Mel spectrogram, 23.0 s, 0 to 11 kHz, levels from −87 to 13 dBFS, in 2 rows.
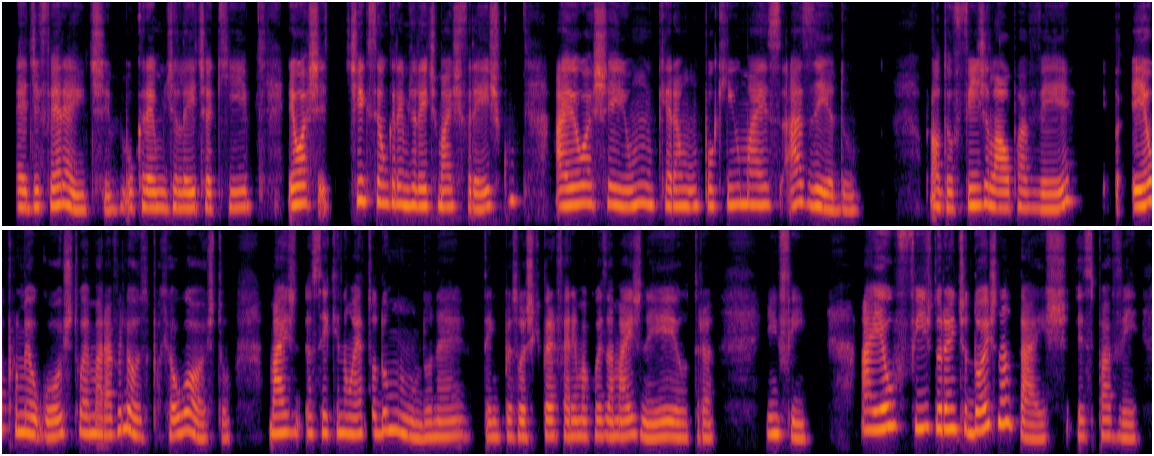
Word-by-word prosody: É 200 -1 +1
diferente, 200 -5 0
o 190 - -4
creme 195 0 +2
de 200 - -2
leite 190 0 +1
aqui. 195 +2 -3 0.3
Eu 225 +2 +6
achei 235 -3 +1
tinha 275 -1 +3
que 270 - -5
ser 265 - +1
um - - 0
creme 235 -2 +2
de 220 - +3
leite 215 0 +2
mais 205 0 0
fresco, 200 +8 -2 0.3
aí 215 +1 +5
eu 230 +1 +4
achei 235 -2 +2
um 230 +2 0
que 220 0 -5
era 210 0 +2
um 210 0 0
pouquinho 220 +2 -3
mais 225 -1 0
azedo. 185 -8 0 0.6
Pronto, 200 -2 -2
eu 190 - -1
fiz 220 +4 +1
lá 200 -4 +4
o 190 - 0
pavê. 190 +5 -2 0.5
E 205 - +7
eu, 265 +3 +4
pro 275 -5 -5
meu 220 -3 +3
gosto, 200 +5 -2
é 220 - +1
maravilhoso, 215 -2 0
porque - - -14
eu 200 - +1
gosto, 180 -6 -2 0.4
mas 225 +1 +3
eu 220 - -3
sei 225 +1 -3
que 220 +1 -4
não 220 -1 +1
é 215 - 0
todo 225 +2 -3
mundo, 190 -9 -1
né. 185 +1 -4
Tem 180 0 -4
pessoas 185 0 -3
que - - -20
preferem 190 -1 -1
uma 185 -1 -2
coisa 190 0 -2
mais 190 +2 0
neutra, 175 0 -1 0.5
enfim. 210 -7 -2 0.5
Aí 260 0 +4
eu 290 +2 +8
fiz 290 0 0
durante 275 -1 +4
dois 265 +8 +4
Natais 175 - 0
esse 185 -1 -7
pavê. 180 -4 -5
205 Hz, 185 wpm, -23 LUFS, 185-230 Hz, 0.6 s, eu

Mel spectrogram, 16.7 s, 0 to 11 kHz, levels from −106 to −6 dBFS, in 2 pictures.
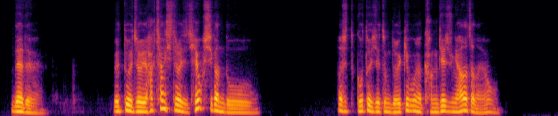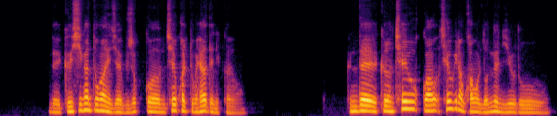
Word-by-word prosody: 네네. 110 -10 +1 1.1
왜 140 - +2
또 165 -1 +5
저희 135 -1 +4
학창 170 +10 0
시절에 165 - +1
체육 225 - +1
시간도 105 - -2 1.2
사실 145 -5 -2
그것도 145 +2 0
이제 130 -1 0
좀 125 0 -4
넓게 120 +8 0
보면 150 -5 0
강제 120 +4 -1
중에 130 -3 -4
하나잖아요. 115 - -1 1.6
네, 115 -2 -7
그 135 +5 -2
시간 170 +4 +1
동안 160 -5 +2
이제 115 0 -3
무조건 125 +2 -3
체육 160 +6 -2
활동을 125 -5 -2
해야 150 +2 +3
되니까요. 95 -7 -10 1.5
근데 145 0 +5
그런 145 -2 +1
체육과 175 -5 +3
체육이란 210 -7 0
과목을 125 -3 -1
넣는 125 +3 -2
이유도 110 -4 -7
130 Hz, 280 characters per minute, -22 LUFS, 115-155 Hz, 1.6 s, 또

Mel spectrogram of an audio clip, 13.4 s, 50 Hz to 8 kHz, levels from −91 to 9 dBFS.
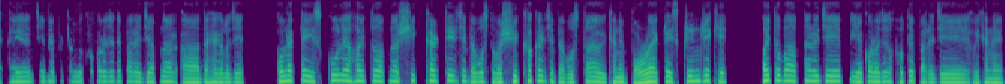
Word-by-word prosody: এ্যাঁ 160 0 0
যে, 170 - -14
ব্যাপারটা 170 +1 -8
লক্ষ্য 155 - -7
করা 170 -1 -2
যেতে 170 0 -4
পারে 165 -1 -1
যে, - - -2
আপনার 165 -1 0 0.2
আ - - +1 0.2
দেখা 140 +1 +1
গেল 145 0 0
যে, 145 - +1 0.5
কোন 170 +1 +6
একটা 185 - -2 0.2
স্কুলে 195 -1 +1
হয়তো 180 0 0
আপনার 170 +1 -1
শিক্ষার্থীর 185 0 -1
যে, - - +1
ব্যবস্থা 155 -1 -1
বা, 150 - +4
শিক্ষকের 180 +1 +1
যে, 165 - 0
ব্যবস্থা 135 +2 -2 0.2
ঐখানে 150 +3 +2 0.2
বড় 120 +4 +5
একটা 155 +3 -3
স্ক্রিন 180 0 +1
রেখে, 170 -4 0 0.5
হয়তোবা 190 0 +4
আপনার 185 +2 -1
ওইযে 180 +1 -1 0.3
ইয়ে 155 0 +4
করা 160 -1 +3
যে - - +1 0.2
হতে 165 +2 +1
পারে 135 +1 -1
যে, 140 - +2 0.4
ঐখানে 135 +2 0
165 Hz, 180 wpm, -22 LUFS, 150-180 Hz, 0.5 s, কোন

